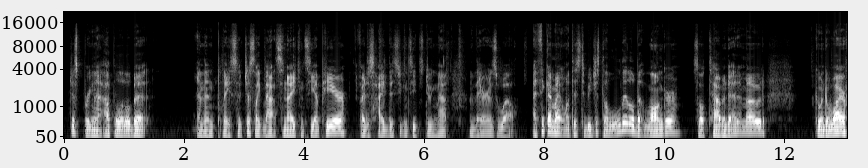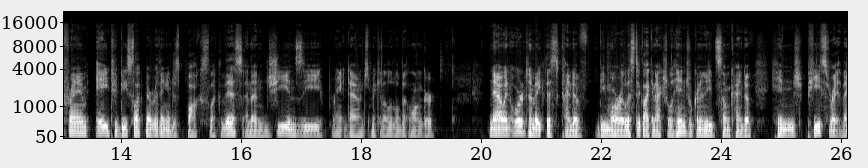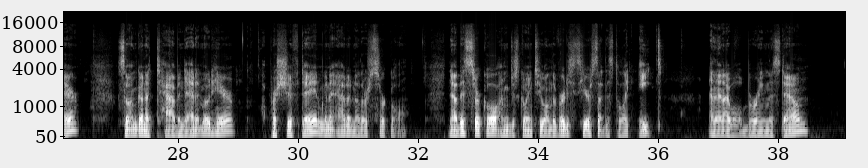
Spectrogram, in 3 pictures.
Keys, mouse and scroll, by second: 2.2 scroll down 1, 2.4-4.7 middle drag, 4.7 right click, 4.8 shift+middle click, 5.1 h, 5.2-6.9 middle drag, 6.9 alt+h, 7.2 middle click, 7.5 a, 7.7-8.6 scroll up 3, 8.6 middle click, 9.4 scroll up 1, 10.6 Tab, 12.8 scroll down 2, 13.3 a, 14.0-15.2 scroll up 1, 15.4 b, 17.8 middle click, 18.0 scroll down 7, 18.2 middle click, 19.1 a, 19.1 middle click, 20.0 scroll up 2, 20.4 shift+middle click, 20.6 scroll up 1, 20.9-22.5 shift+middle drag, 22.5 scroll up 2, 22.6-26.2 middle drag, 26.2 scroll down 2, 26.4 shift+middle click, 27.3 right click, 27.6 Tab, 28.0 scroll down 2, 28.2 middle click, 28.6 a, 28.9-31.1 shift+middle drag, 31.1 shift+a, 31.4 scroll down 2, 31.9-35.4 shift+middle drag, 35.4-36.6 drag, 36.6 scroll up 1, 36.8 g, 38.9 middle click, 39.0 scroll up 2.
